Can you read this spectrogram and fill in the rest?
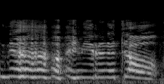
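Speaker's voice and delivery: high, whiny cry for help; mock panicked victim. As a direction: squeal in hammed-up alarm. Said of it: "I'm like".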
